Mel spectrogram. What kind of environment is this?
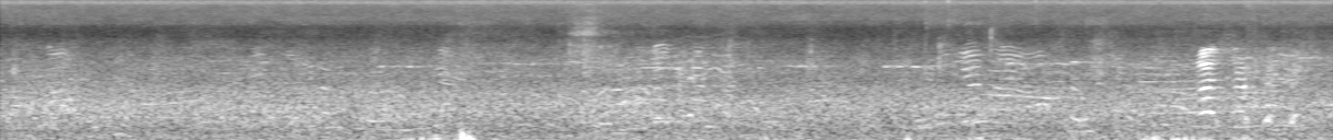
residential area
